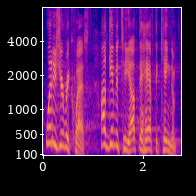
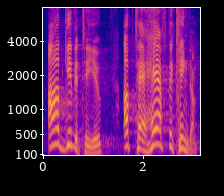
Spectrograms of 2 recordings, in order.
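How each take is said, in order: First: Mildly lifted, quick formulaic royal promise; king speak. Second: Louder, higher grand royal promise; generous king. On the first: Retold or imitated. Preacher imitating how kings talk, lightly voiced. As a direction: rattle off the stock royal line. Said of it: "That's king speak". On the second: Acted. King Xerxes promising Esther half his kingdom, grand. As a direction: boom it out like a lavish monarch.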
